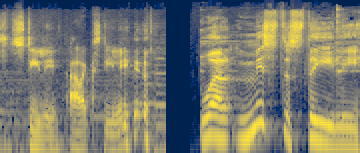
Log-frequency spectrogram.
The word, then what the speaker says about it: Steele: none other than Alec Steel. Actually, everybody's been pronouncing it wrong all these years. It is Steely, Alec Steely.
